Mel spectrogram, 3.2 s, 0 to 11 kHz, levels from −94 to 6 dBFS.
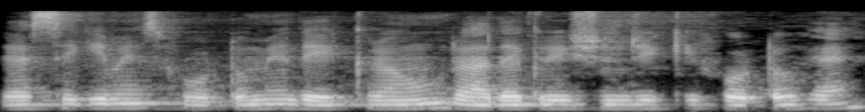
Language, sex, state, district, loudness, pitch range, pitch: Hindi, male, Uttar Pradesh, Muzaffarnagar, -15 LUFS, 120-130 Hz, 120 Hz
